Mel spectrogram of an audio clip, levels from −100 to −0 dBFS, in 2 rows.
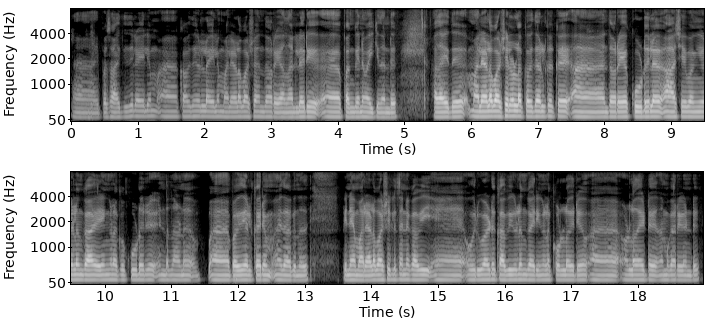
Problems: none marked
